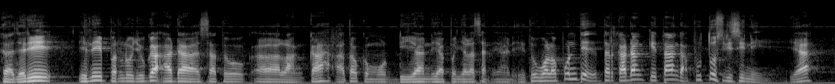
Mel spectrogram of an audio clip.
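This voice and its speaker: Bright and sharp in tone, a man's fairly high voice moves at a fairly quick pace with lively intonation. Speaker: audience member asking a question. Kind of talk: question from the floor at a seminar. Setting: seminar hall.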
